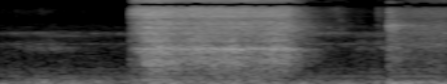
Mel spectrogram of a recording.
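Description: One spray of aerosol hairspray: a hiss that starts about half a second in and lasts just under a second.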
